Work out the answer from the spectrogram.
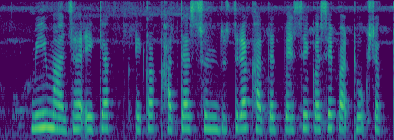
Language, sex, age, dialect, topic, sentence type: Marathi, female, 25-30, Southern Konkan, banking, question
